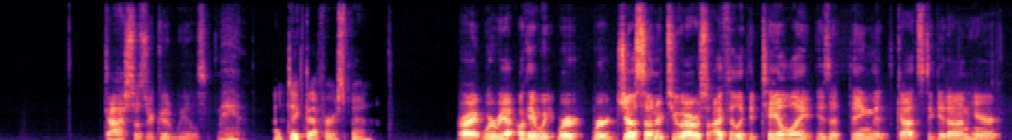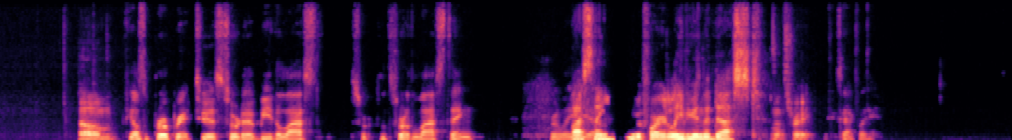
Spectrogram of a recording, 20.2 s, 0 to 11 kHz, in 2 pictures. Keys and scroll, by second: 17.2 l.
